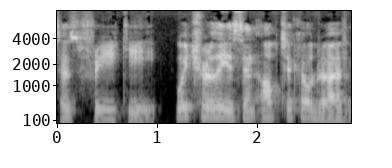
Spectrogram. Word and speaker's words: 3K3Y: And here comes 3K3Y Company, obviously pronounced as Free Key, which released an optical drive emulator.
